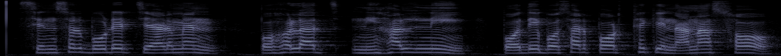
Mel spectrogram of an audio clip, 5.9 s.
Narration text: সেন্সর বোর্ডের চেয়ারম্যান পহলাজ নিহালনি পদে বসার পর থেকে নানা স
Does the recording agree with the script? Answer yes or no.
yes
